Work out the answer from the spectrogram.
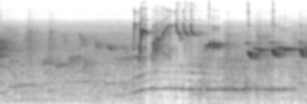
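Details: Orange-headed thrush in full ngoceh chattering song, recorded for use as a lure: after two quiet seconds of faint background, a burst of quick high sharp notes and short whistled phrases, some rising, tumbling rapidly.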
